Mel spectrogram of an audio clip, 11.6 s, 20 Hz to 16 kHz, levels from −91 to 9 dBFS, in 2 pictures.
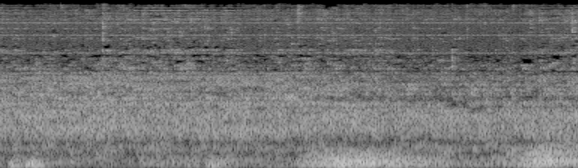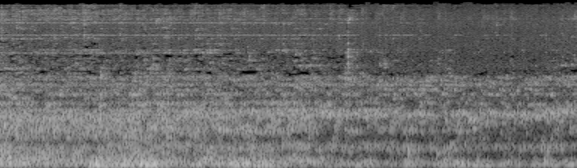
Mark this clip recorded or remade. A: recorded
